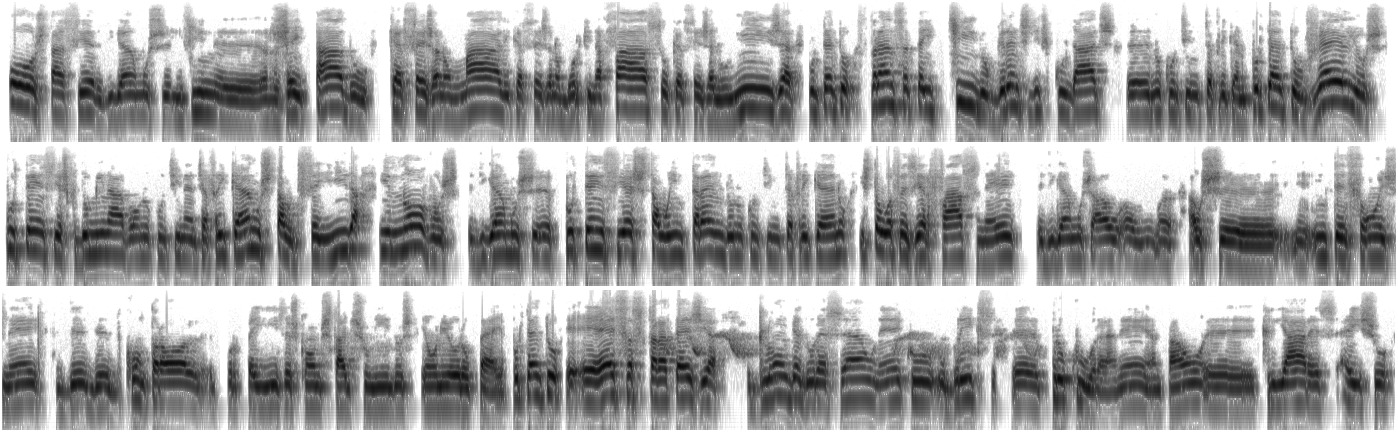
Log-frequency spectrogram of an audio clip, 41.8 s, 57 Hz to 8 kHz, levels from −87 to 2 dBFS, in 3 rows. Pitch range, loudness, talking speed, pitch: 145-190 Hz, -13 LUFS, 135 wpm, 165 Hz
